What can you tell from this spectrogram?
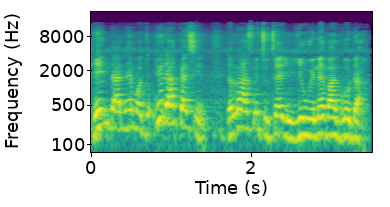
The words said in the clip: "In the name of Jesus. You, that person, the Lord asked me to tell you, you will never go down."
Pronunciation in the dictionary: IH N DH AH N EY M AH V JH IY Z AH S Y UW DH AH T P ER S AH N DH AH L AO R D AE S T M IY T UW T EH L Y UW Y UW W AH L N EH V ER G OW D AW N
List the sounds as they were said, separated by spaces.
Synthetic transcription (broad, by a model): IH N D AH N EY M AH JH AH Y UW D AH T P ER S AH N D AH L AO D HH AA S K M IY T UW T EH L Y UW Y UW W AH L N EH V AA G OW D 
